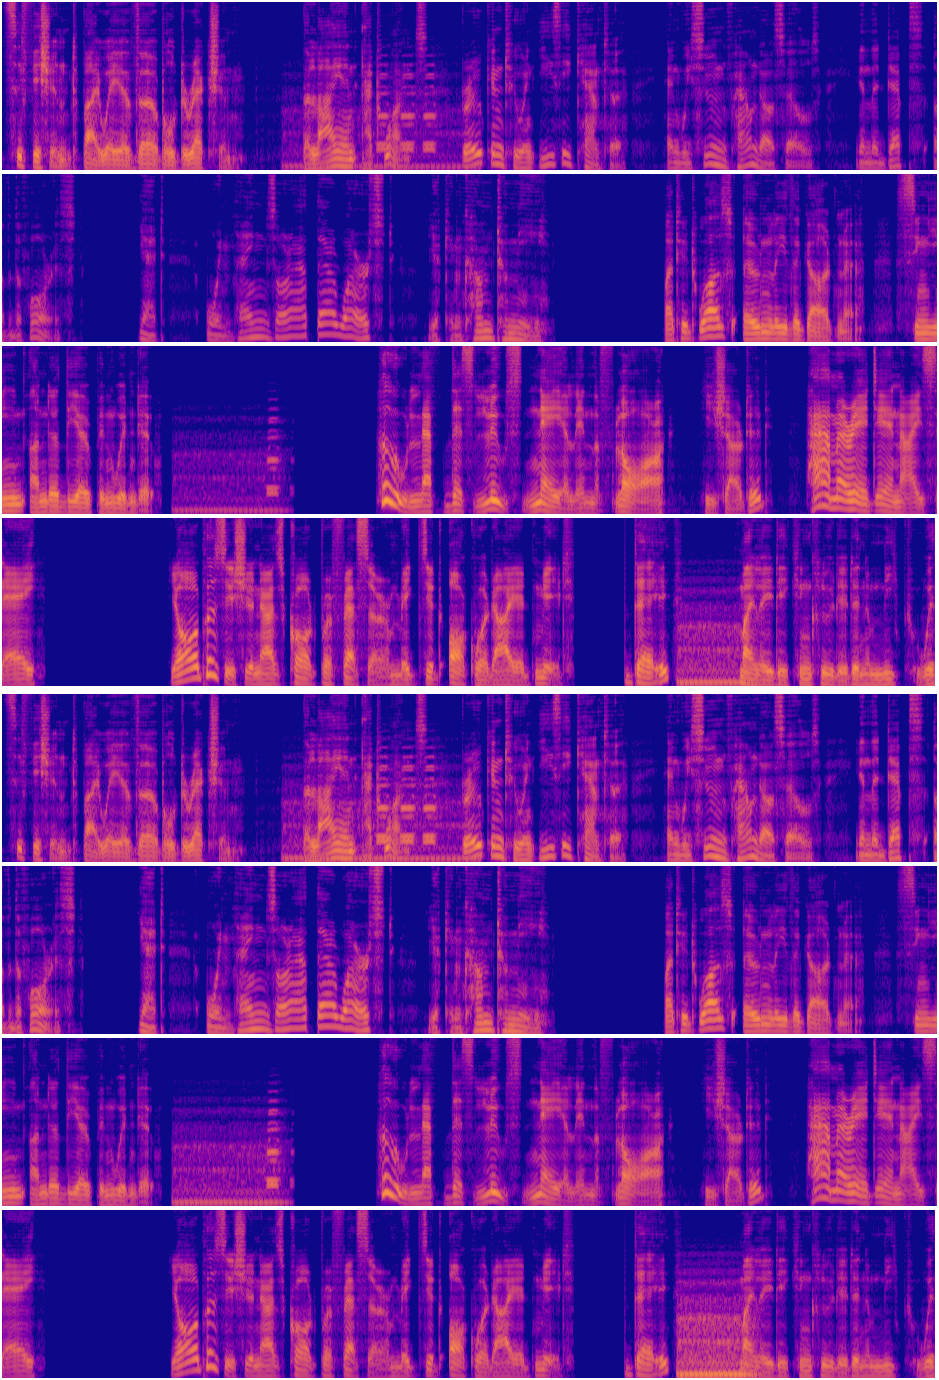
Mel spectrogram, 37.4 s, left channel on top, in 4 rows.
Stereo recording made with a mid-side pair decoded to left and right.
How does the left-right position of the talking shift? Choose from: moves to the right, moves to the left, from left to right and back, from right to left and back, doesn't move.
from left to right and back.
